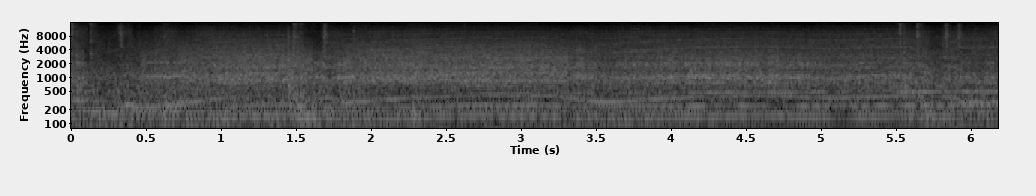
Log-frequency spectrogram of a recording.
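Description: A drift car in Forza Horizon 5 drones with a steady engine note whose pitch rises and dips as revs change, with faint tire chirps, heard alone at moderate level.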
